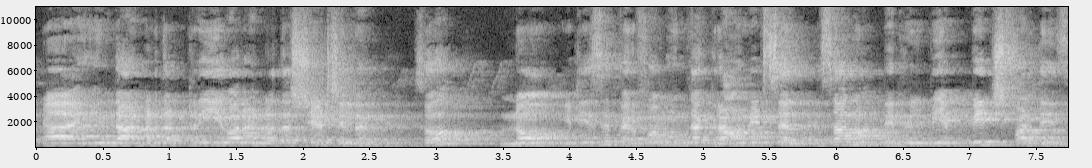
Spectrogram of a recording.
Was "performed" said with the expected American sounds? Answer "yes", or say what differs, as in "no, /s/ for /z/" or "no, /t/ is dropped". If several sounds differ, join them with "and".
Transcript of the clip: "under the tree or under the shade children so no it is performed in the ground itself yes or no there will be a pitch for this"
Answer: no, /d/ is dropped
